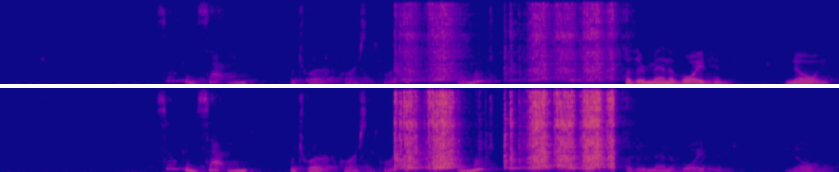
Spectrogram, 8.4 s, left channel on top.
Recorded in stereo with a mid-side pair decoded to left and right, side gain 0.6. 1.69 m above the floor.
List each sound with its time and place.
1.6 s a woman speaking: 35° right, 3.5 m
3.9 s sawing: 65° right, 0.7 m
6.2 s a man speaking: 60° left, 0.9 m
